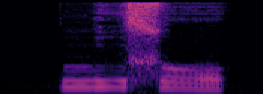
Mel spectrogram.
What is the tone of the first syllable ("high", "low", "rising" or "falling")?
low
